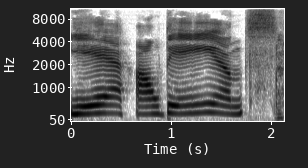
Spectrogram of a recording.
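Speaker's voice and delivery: put-on thick, drawn-out Estonian-New York accent. Recapping a scene, imitating the ballet dancer agreeing to dance: Natasha's thick Estonian-New York accent. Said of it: "She's got a really thick Estonian accent".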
